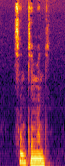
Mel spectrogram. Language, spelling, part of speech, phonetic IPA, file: Polish, sentyment, noun, [sɛ̃nˈtɨ̃mɛ̃nt], LL-Q809 (pol)-sentyment.wav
